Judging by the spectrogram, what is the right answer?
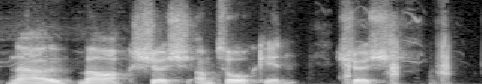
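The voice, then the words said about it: Put-on North London accent. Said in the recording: “It talks like that. ... Which accent is that? ... It's sort of North London.”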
